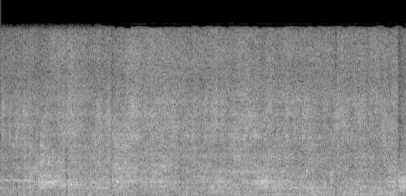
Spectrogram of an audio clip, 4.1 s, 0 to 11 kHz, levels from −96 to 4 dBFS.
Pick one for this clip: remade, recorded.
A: remade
